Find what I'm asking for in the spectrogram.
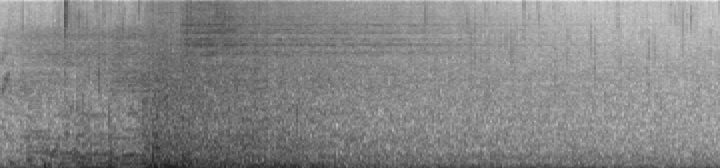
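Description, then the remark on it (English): A single heavy blast of ignited dynamite and powder goes off about a second in, followed by a deep, rolling rumble that lingers and slowly fades as it echoes off canyon walls. No one speaks. “He had ignited the dynamite and the powder. And the explosion just reverberated through that canyon.”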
